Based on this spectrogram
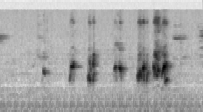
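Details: Sooty-headed bulbul 'gacor' lure meant to coax other bulbuls into calling back: a rising run of harsh, squawky chirps growing louder toward the end, within about two seconds.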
